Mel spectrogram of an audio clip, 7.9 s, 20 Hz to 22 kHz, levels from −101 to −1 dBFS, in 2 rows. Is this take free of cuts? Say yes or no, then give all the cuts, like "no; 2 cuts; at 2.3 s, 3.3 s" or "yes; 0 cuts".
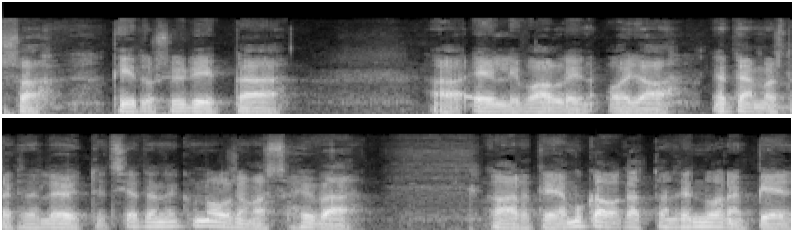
no; 3 cuts; at 3.5 s, 4.0 s, 6.3 s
